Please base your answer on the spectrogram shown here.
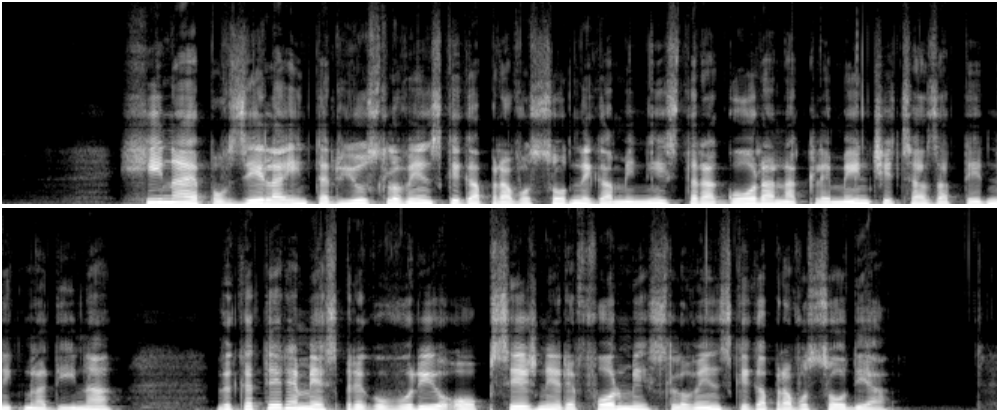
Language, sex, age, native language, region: Slovenian, female, 50-59, Slovenian, Drava region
